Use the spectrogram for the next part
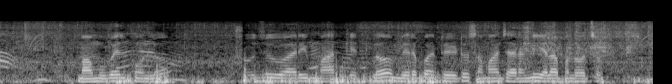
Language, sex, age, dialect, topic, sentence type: Telugu, male, 25-30, Central/Coastal, agriculture, question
